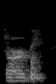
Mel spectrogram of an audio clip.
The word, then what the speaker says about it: Derby: darby day in england i know it's spelled derby but in england they call it darby and if you've been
